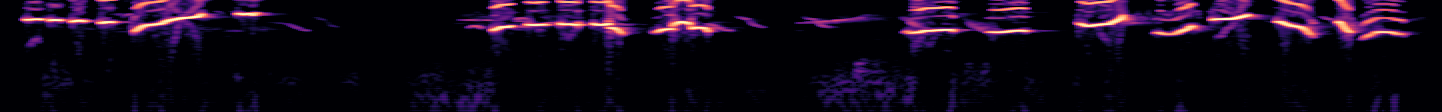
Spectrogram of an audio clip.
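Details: Ngeplong-style morning singing by an oriental magpie-robin, played to prompt stalled magpie-robins to sing: clear, piercing whistled phrases mixing level notes and sharp upslurs, in three separate bursts with short quiet gaps.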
